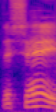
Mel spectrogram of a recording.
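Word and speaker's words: de Chelly: Deay is how they pronounce it.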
